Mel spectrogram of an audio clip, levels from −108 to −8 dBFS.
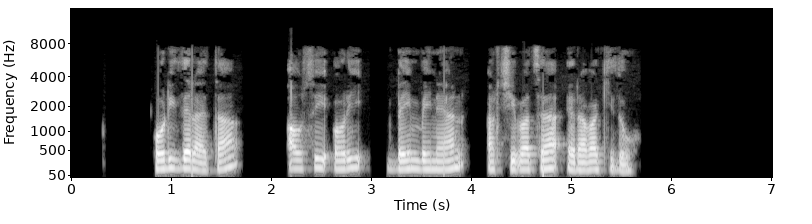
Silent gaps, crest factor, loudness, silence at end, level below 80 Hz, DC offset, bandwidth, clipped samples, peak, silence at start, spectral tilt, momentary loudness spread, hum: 1.72-2.16 s, 3.00-3.16 s, 3.99-4.16 s; 18 dB; -18 LUFS; 1.4 s; -52 dBFS; under 0.1%; 7.8 kHz; under 0.1%; 0 dBFS; 0.85 s; -7.5 dB/octave; 9 LU; none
